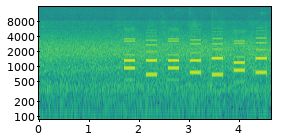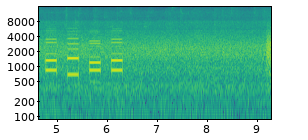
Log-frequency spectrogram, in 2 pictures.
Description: DTMF, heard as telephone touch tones, dialled by machine, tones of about 220 ms, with a squelch burst at the end and the noise of a subway station. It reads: 02053768378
